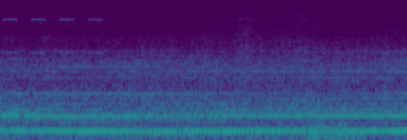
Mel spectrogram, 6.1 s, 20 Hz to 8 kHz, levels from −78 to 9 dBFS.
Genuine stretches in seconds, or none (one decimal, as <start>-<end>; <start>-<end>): 0.0-6.1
